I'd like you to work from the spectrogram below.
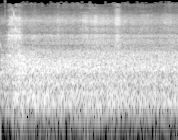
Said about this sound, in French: Comme là, j'enregistre et il y a des voitures qui passent. Je pourrais dire, ce n'est pas tranquille, ce n'est pas silencieux. Mais je pourrais aussi utiliser le vrai mot et dire, c'est bruyant, c'est désagréable, c'est cacophonique.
